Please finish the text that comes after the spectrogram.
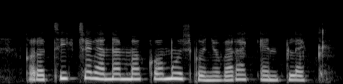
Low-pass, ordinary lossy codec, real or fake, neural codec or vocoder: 7.2 kHz; none; fake; codec, 16 kHz, 16 kbps, FreqCodec, larger model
